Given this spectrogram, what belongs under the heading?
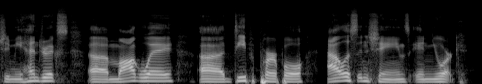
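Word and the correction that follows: Björk: Bjork? Barry, how do I say it? B-J-O-R-K. – Bjork.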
